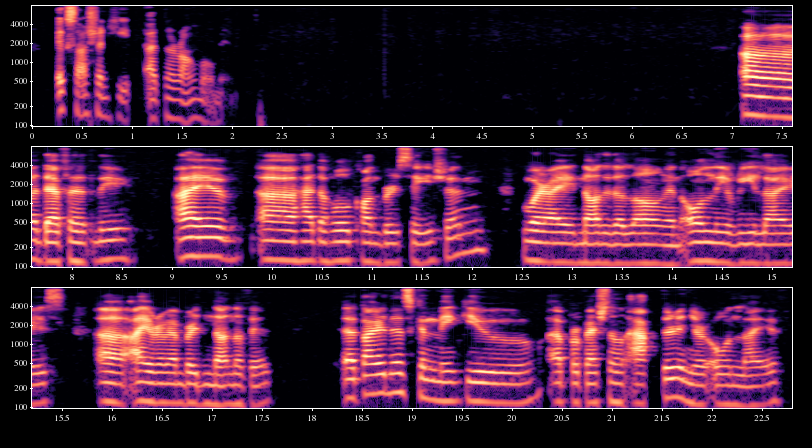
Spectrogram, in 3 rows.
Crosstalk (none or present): none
